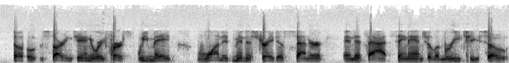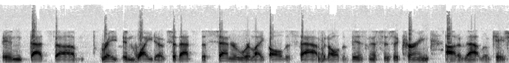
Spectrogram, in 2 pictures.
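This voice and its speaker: This man has a normal speaking voice, fairly low in pitch, with an American accent. His intonation is fairly even and his pace moderate. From Pittsburgh, Pennsylvania. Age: 50s. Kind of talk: interview.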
